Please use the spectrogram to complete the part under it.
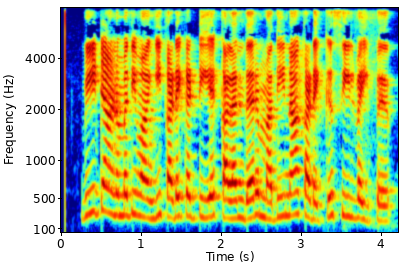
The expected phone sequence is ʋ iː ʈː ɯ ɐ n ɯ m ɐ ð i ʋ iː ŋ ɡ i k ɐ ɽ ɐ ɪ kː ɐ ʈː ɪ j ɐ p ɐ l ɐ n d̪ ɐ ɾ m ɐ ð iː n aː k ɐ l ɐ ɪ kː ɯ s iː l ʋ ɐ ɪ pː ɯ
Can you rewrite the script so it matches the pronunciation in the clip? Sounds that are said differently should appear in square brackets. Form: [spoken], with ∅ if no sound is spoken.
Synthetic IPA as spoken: ʋ iː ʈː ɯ ɐ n ɯ m ɐ ð i ʋ [aː] ŋ ɡ i k ɐ ɽ ɐ ɪ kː ɐ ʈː ɪ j ɐ [k] ɐ l ɐ n d̪ ɐ ɾ m ɐ ð iː n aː k ɐ [ɽ] ɐ ɪ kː ɯ s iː l ʋ ɐ ɪ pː ɯ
